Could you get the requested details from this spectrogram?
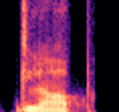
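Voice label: "glorify", Indian; Dictionary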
